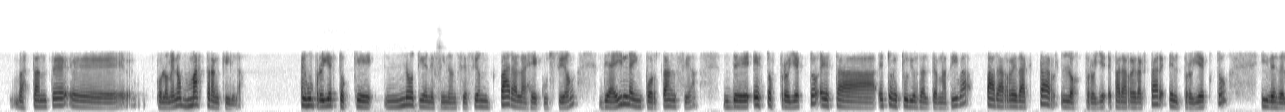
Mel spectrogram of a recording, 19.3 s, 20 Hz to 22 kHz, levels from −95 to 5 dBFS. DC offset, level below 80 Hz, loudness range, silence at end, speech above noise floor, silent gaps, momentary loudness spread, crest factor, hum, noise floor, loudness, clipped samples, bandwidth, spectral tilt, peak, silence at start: under 0.1%; -82 dBFS; 2 LU; 0 s; 51 dB; none; 11 LU; 24 dB; none; -75 dBFS; -24 LUFS; under 0.1%; 4 kHz; -8.5 dB/octave; -2 dBFS; 0.2 s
